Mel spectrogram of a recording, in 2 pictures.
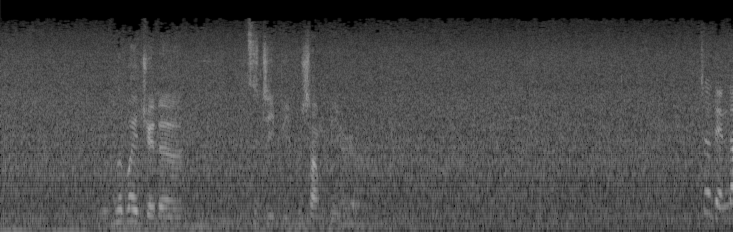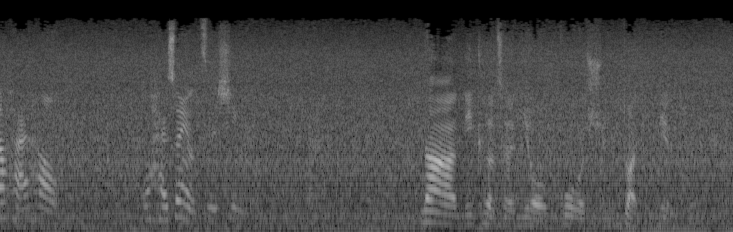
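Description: A young man reads out questions calmly nearby.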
